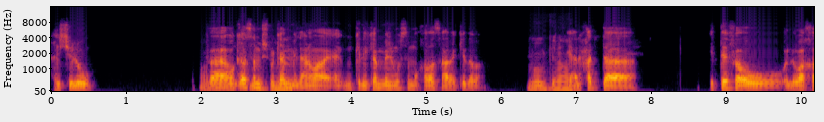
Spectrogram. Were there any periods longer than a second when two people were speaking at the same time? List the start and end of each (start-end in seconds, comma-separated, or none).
2.0-3.4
